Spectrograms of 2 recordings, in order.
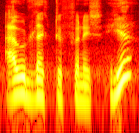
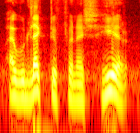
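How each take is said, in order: First: "here" rising sharply at the end, as if surprised; questioning intonation. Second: "I would like to finish here." as a plain statement, no rise on "here"; statement intonation. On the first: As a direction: turn "I would like to finish here." into a question with a lift on "here". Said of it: "maybe sir is surprised". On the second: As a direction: state it as settled, "here" left without a questioning lift. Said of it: "the same sentences can be produced". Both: Shown as a demonstration.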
